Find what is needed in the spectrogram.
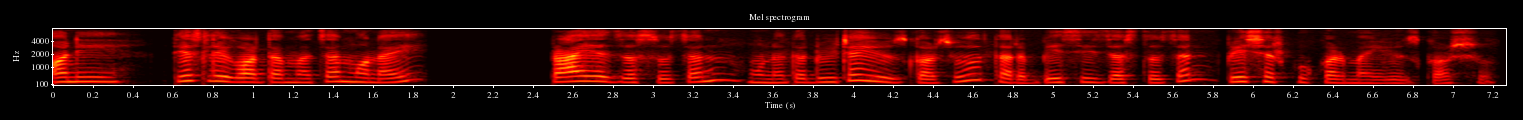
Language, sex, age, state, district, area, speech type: Nepali, female, 30-45, West Bengal, Darjeeling, rural, spontaneous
